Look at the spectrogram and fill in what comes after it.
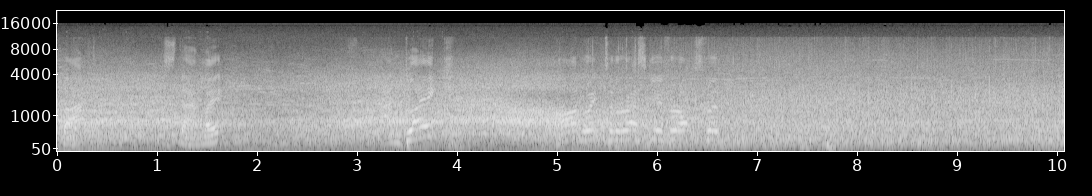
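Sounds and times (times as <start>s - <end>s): large crowd noise: 0.0s - 10.0s.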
